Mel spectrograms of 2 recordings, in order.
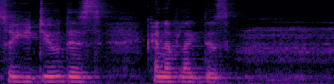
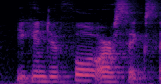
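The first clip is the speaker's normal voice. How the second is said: normal talking voice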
